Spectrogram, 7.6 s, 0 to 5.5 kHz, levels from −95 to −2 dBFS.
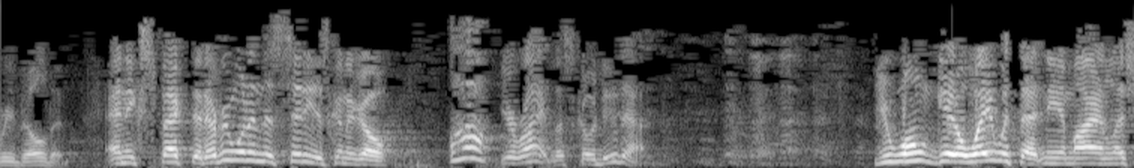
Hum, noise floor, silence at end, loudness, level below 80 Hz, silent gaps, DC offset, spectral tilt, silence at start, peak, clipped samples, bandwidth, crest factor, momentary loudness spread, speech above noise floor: none; -49 dBFS; 0 s; -17 LUFS; -60 dBFS; none; under 0.1%; -8 dB/octave; 0 s; 0 dBFS; under 0.1%; 5.2 kHz; 18 dB; 17 LU; 32 dB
